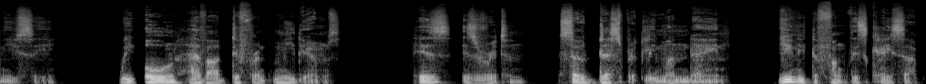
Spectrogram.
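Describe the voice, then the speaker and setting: An actor playing the grandiose, artsy inner voice of a detective's imagination in a video game, narrating in a dramatic, florid, deliberate way. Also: male voice, a little mellow, no echo, clean studio sound, full character voice. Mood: grandiose, enthused. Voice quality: gravelly, husky bass. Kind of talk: theatrical, literary game narration.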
